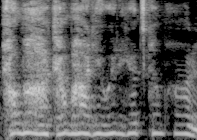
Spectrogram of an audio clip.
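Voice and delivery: high, loud urging yell; cheering them on. Retold or imitated. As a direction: urge them on, high and pushy. Cheering runners on.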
